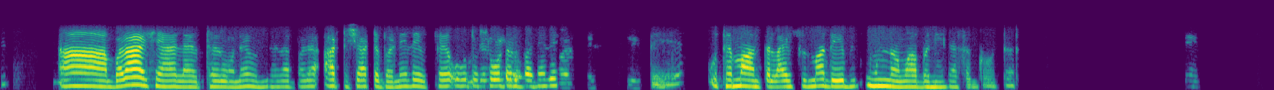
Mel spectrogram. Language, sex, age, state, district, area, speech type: Dogri, female, 30-45, Jammu and Kashmir, Reasi, rural, conversation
